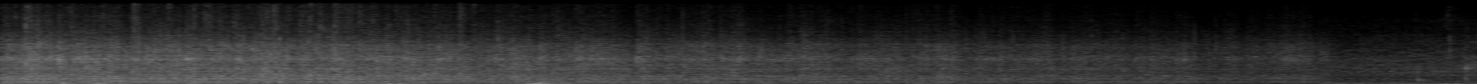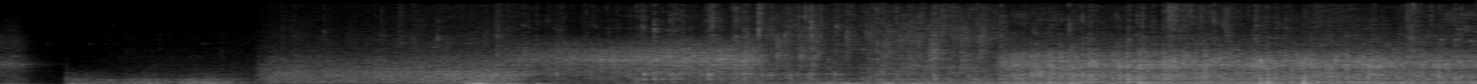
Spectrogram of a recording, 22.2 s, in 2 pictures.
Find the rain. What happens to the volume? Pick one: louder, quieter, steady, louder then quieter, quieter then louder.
quieter then louder.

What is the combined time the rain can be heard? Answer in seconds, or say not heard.
22 s.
